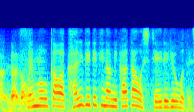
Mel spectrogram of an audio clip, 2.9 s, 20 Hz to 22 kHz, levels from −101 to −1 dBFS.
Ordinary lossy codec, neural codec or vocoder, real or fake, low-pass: none; codec, 16 kHz, 0.5 kbps, FunCodec, trained on Chinese and English, 25 frames a second; fake; none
